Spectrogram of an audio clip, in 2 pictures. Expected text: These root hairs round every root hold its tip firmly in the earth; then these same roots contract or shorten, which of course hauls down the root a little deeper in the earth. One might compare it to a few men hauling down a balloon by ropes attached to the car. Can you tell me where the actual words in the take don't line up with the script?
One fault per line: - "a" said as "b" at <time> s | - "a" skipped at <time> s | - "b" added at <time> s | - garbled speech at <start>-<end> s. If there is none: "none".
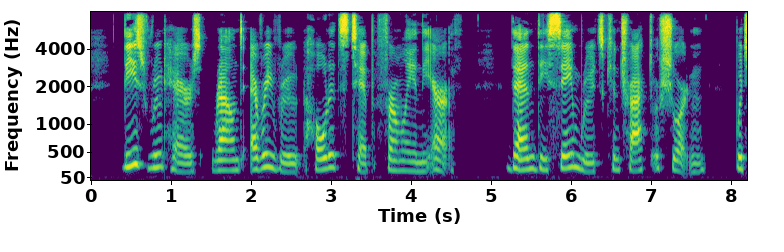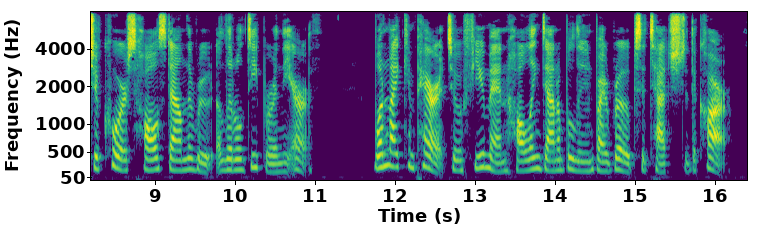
none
